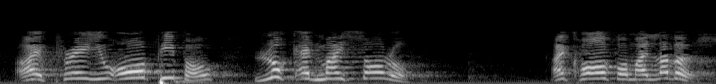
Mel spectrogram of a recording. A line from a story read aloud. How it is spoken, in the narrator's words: He cried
